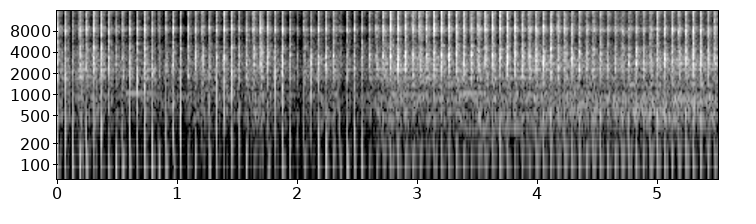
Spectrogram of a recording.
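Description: VST Shakti power tiller's single-cylinder diesel engine running steadily under load in a muddy paddy, a fast even beat of exhaust pulses. A little past halfway the sharp beats blur into a steadier drone.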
